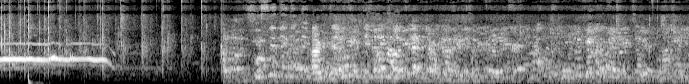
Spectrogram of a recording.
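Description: A voice holds a high sustained note that stops about a second in. After a short lull, many people chat at once, their voices overlapping.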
